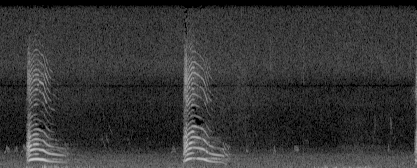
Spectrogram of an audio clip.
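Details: Golden jackal wails repeated about every three seconds, each a short tonal cry that rises and then falls, with soft rustling and low thumps between the calls.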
